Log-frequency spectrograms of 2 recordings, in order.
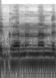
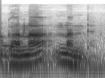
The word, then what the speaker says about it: घनानंद: दिया निकली घनानंद दोस्तों यह ज्ञानानंद गलत लिखा दोस्तों इस का सही उच्चारण होगा घनानंद बढ़ते हैं दोस्तों क्वेश्चन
